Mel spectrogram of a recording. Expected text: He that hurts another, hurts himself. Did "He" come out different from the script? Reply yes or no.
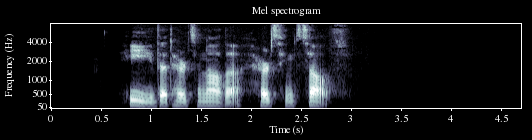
no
